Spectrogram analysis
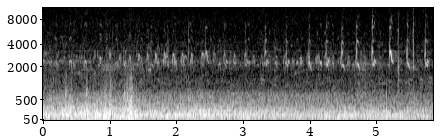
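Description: A Common Redshank gives a fast run of short, clear piping notes, about two or three a second, over a steady low rumble of wind.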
